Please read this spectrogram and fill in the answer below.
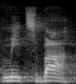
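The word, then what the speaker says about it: מצווה: habla de los mandamientos usa una palabra que se pronuncia meet va los mandamientos es la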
